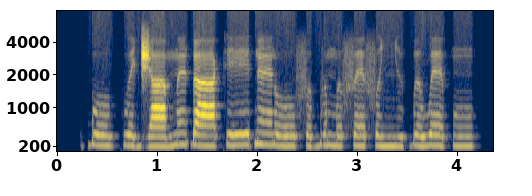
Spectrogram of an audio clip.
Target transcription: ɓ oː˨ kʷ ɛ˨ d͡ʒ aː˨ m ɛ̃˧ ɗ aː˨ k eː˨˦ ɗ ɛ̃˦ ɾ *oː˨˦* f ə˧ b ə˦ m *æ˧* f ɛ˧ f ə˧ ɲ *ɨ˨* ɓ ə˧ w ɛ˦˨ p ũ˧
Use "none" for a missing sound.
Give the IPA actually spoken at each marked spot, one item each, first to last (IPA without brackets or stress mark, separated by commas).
oː˨˦, ə˧, ɨ˨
